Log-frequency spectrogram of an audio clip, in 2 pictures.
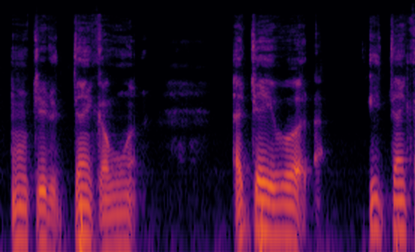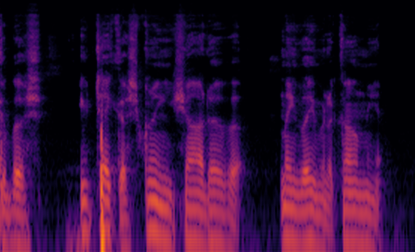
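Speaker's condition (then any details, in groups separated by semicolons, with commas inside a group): Brain bleed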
